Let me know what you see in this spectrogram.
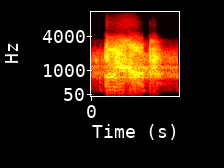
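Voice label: "enroute", English; Ka-50; Wingman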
